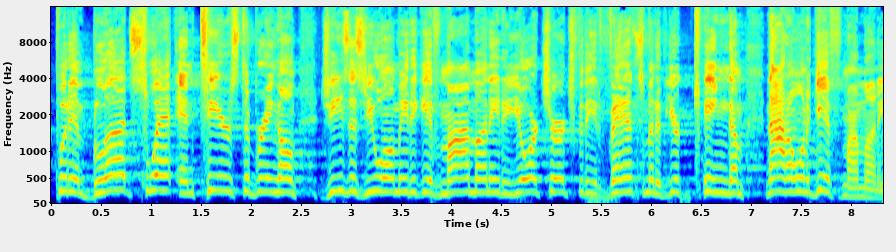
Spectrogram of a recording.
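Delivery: loud, hammed-up protest over money; indignant complaining. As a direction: complain to Jesus in mock outrage. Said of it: "You ever complained against Jesus?".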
